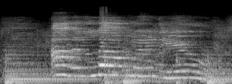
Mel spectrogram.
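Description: Live swing jazz: a woman singing over piano and upright bass. The singing line comes in about half a second in and bends in pitch.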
